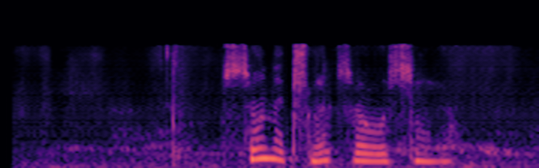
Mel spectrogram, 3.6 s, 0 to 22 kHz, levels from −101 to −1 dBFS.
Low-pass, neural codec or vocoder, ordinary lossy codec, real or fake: 7.2 kHz; codec, 16 kHz, 4 kbps, X-Codec, HuBERT features, trained on general audio; none; fake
